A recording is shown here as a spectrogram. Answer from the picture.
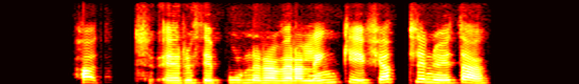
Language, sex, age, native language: Icelandic, female, 30-39, Icelandic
